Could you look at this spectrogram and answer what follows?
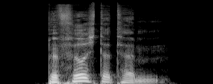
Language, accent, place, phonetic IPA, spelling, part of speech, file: German, Germany, Berlin, [bəˈfʏʁçtətəm], befürchtetem, adjective, De-befürchtetem.ogg
- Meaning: strong dative masculine/neuter singular of befürchtet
